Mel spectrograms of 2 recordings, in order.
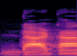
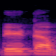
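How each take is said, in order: First: The first vowel is a long 'ah' sound. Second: The first vowel is an 'ay' sound. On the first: The speaker calls it wrong. "अगर आप डाटा बोलते हैं तो ये pronunciations के हिसाब से रॉन्ग है" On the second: The speaker calls it right. "डेटा बोलना चाहिए"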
